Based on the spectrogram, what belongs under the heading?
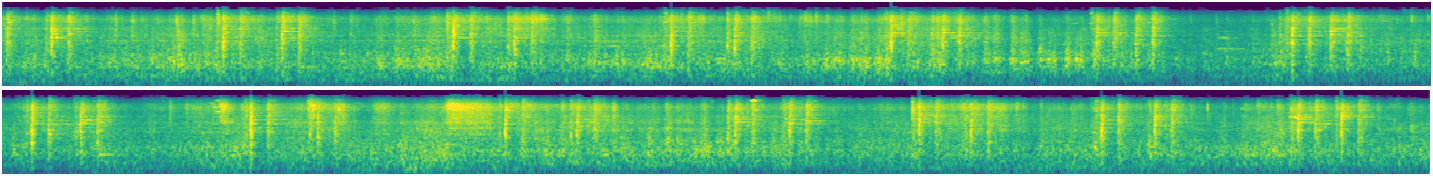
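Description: Freight cars of a passing train rolling by close, steel wheels clicking and clacking over the rail joints with a steady rumble and rattle.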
